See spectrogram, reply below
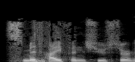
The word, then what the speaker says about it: Smith-Schuster: Smith-Schuster? – Yeah, thank you. That's exactly how to say it.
